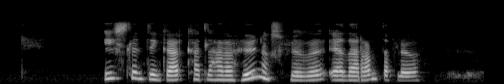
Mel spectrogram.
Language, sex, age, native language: Icelandic, female, 20-29, Icelandic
